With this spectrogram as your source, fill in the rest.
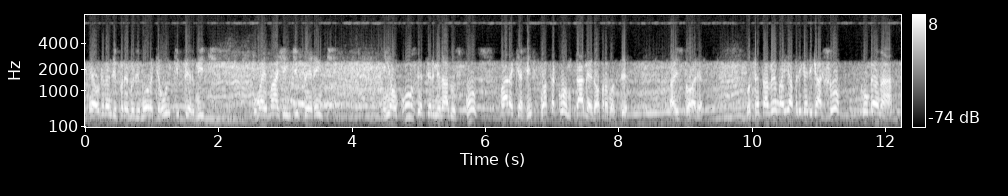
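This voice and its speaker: Male Brazilian race commentator, high-pitched, dramatic live play-by-play with emphatic repeats, narrow tinny broadcast audio. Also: fairly quick. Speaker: motorsport commentator. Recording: tinny radio-like broadcast, engine noise behind.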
